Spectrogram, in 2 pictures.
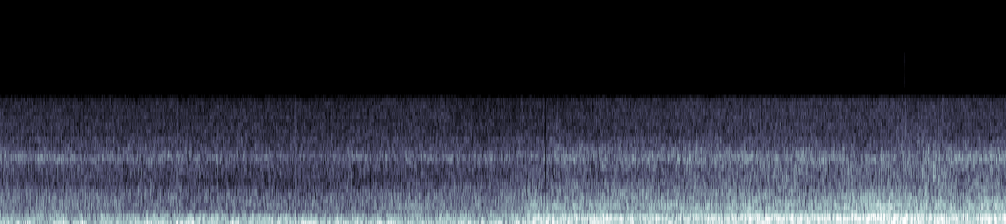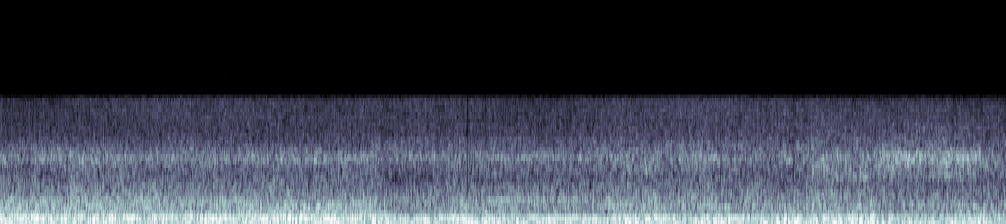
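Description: Tyres roll on a road.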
